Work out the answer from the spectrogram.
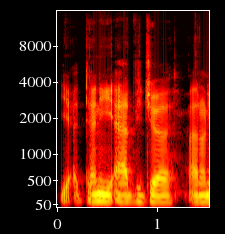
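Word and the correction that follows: Avdija: even know how to, I might have totally butchered his last name there, but Avdia. He went 10, or Avdia, there you go. – Avdia, yes, sir.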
